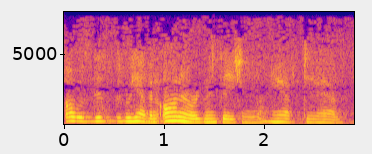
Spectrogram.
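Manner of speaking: ordinary delivery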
